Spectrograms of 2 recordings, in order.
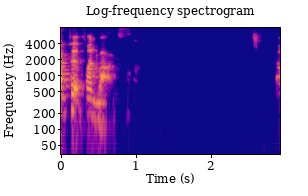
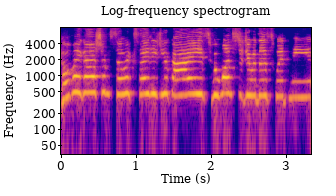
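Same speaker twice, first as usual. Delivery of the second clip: much higher, giddy new recruit voice; Molly thrilled; 10 semitones higher, 3 dB louder than usual. Acted. New recruit telling her live viewers she's excited, giddy. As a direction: act like a beginner bursting with excitement. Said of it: "And Molly's like".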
